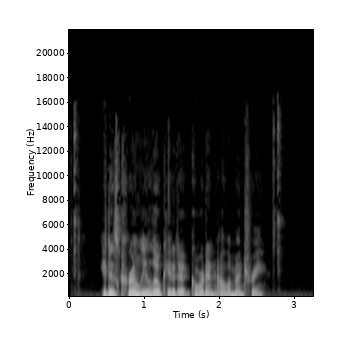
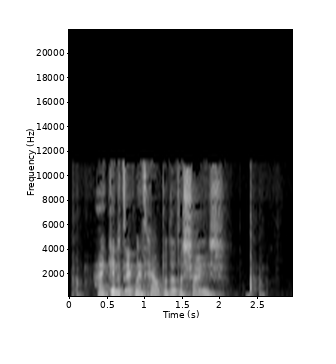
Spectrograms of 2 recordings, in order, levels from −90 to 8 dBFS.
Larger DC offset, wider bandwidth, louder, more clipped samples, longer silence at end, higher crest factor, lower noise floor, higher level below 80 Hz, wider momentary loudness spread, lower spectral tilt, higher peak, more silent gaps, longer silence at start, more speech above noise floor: neither; first, 14.5 kHz vs 11.5 kHz; about the same, -26 LUFS vs -25 LUFS; neither; first, 0.65 s vs 0.4 s; about the same, 16 dB vs 20 dB; first, -58 dBFS vs -54 dBFS; about the same, -58 dBFS vs -58 dBFS; second, 12 LU vs 20 LU; first, -8 dB/octave vs -2.5 dB/octave; about the same, -10 dBFS vs -8 dBFS; neither; first, 0.45 s vs 0.05 s; first, 33 dB vs 29 dB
